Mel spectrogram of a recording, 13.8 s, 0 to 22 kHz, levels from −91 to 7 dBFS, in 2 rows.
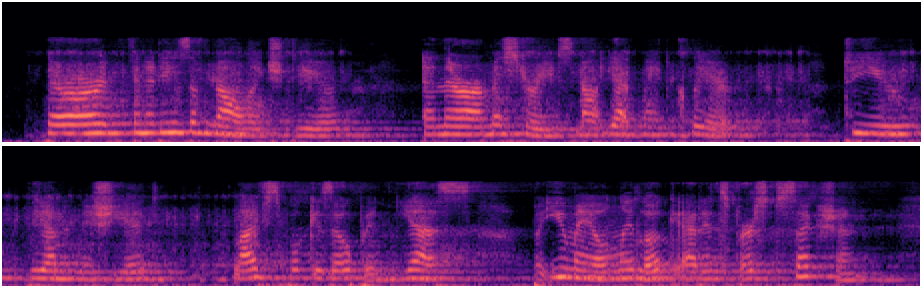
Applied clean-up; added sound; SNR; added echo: neural separator model SepFormer DNS4.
